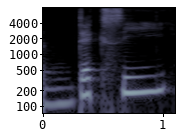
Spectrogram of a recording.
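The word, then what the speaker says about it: Dexie: particular url which is your dixie i think that's how you pronounce it xy and you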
